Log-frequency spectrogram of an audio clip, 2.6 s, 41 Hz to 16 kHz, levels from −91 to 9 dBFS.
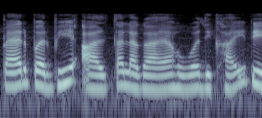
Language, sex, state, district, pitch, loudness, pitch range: Hindi, female, Chhattisgarh, Raipur, 200 Hz, -18 LUFS, 180-215 Hz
